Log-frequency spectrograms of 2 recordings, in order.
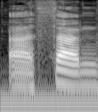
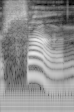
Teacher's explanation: a child who says thun for sun, so their tongue is coming out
